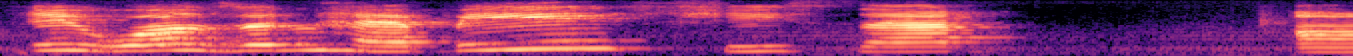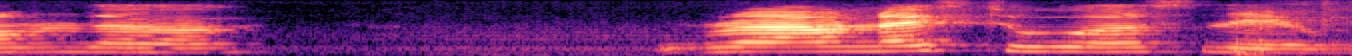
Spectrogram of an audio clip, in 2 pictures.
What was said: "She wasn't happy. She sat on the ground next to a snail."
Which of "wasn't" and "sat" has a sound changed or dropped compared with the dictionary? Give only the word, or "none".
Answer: none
